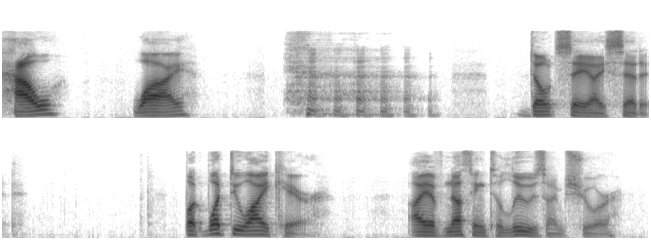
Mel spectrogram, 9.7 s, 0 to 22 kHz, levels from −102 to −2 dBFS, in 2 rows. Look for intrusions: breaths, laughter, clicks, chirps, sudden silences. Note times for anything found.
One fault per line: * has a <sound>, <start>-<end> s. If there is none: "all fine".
* has a laugh, 2.1-3.3 s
